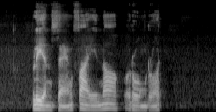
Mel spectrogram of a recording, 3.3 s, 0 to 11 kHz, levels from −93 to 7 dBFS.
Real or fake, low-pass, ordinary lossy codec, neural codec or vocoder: real; 9.9 kHz; none; none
